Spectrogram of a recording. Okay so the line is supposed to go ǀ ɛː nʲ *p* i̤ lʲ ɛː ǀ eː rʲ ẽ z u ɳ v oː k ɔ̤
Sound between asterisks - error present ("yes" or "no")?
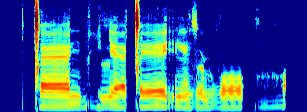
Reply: yes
